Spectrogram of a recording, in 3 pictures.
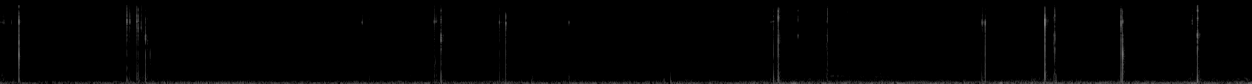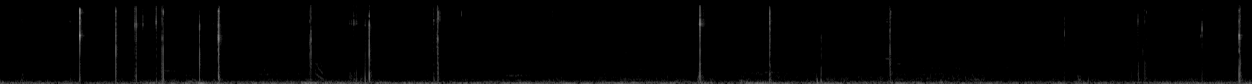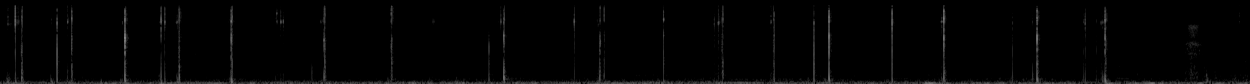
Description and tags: Som de um gloss labial ao ser aberto
Sound of a lipgloss when opened
Gravado para a disciplina de Captação e Edição de Áudio do curso Rádio, TV e Internet, Universidade Anhembi Morumbi. São Paulo-SP. Brasil.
